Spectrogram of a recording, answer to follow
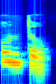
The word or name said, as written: untuk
